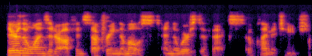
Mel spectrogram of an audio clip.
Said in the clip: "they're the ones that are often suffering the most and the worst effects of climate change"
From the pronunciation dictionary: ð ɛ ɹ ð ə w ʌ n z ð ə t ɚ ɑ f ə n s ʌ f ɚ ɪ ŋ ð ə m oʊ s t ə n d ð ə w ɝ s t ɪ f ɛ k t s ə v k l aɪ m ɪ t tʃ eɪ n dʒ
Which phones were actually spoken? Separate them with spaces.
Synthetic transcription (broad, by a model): ð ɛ ɹ ð ə w ʌ n z ð ə t ɚ ɑ f ə n s ʌ f ɚ ɪ ŋ ð ə m oʊ s t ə n ð ə w ɝ s t ɪ f ɛ k t s ə v k l aɪ m ɪ t tʃ eɪ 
